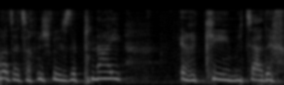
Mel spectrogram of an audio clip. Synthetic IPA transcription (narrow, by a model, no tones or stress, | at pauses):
at̪at͡seχbiʃvilzepnaj | eʁkʰimit͡sad̪eχ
